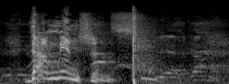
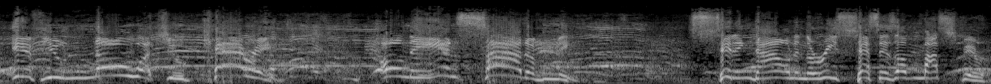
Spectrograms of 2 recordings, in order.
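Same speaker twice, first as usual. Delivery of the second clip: full-force preaching; 4 semitones higher than usual. Acted. Preacher rousing the congregation about inner power, full-force preaching. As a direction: preach it out big to the crowd.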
